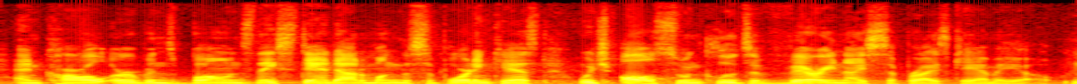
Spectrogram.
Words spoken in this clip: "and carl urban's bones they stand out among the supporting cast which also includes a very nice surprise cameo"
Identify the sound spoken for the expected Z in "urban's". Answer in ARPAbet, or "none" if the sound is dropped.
Z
